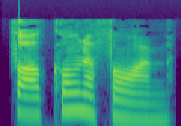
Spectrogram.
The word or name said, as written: falconiform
